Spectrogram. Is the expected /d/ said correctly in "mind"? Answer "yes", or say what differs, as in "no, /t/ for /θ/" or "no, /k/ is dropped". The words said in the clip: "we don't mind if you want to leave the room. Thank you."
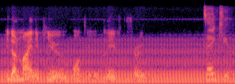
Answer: yes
